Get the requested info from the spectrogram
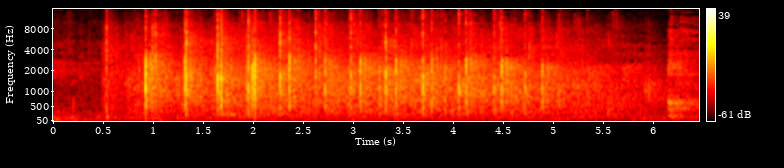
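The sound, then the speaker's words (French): An audience breaks into applause for the volunteers of the Banque alimentaire (food bank): a dense patter of many hands clapping, with a few sharper claps standing out, holding steady for several seconds before tapering off. “Et je crois qu'on peut les applaudir.”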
